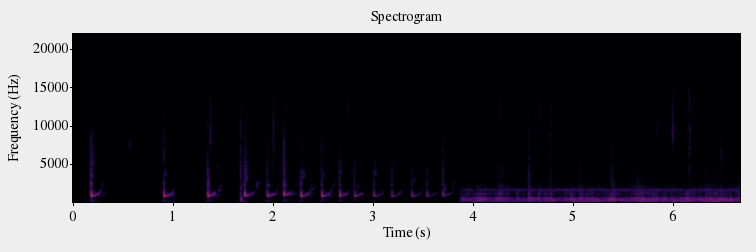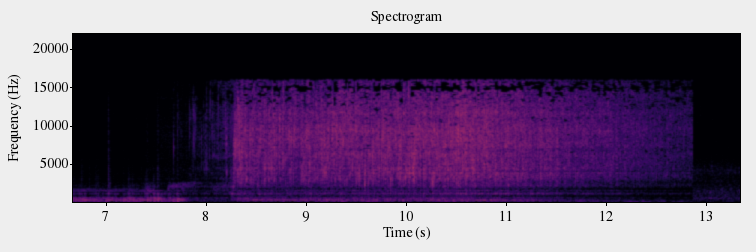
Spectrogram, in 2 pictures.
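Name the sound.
water running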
